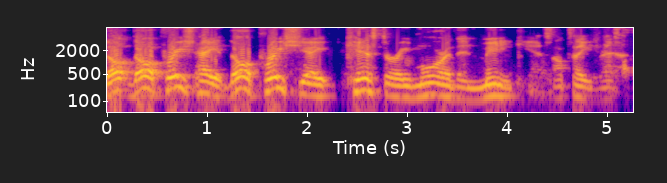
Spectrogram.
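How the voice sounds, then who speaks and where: In a Southern US accent, a man speaks at a fairly high pitch with hardly any pauses, very wide pitch swings and big swings in loudness. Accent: southern drawl. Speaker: musician in a tribute band. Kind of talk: casual interview chat. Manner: halting, many repetitions.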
